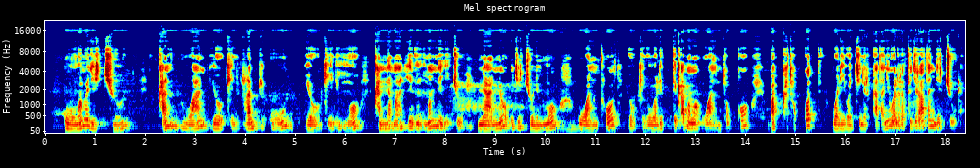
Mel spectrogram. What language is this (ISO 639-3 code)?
orm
